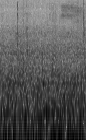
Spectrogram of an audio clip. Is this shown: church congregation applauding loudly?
no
